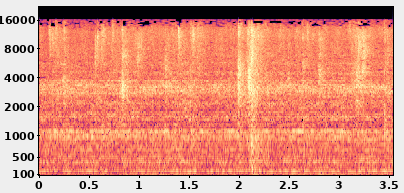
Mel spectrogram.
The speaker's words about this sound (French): Mais je profite un petit peu de l'eau chaude dans les cheveux et sur le dos.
